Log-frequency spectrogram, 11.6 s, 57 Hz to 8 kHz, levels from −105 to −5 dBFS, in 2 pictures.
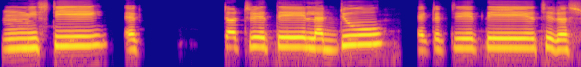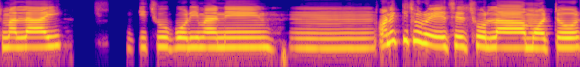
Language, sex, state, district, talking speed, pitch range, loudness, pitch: Bengali, female, West Bengal, Jalpaiguri, 110 wpm, 235-275 Hz, -14 LUFS, 250 Hz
